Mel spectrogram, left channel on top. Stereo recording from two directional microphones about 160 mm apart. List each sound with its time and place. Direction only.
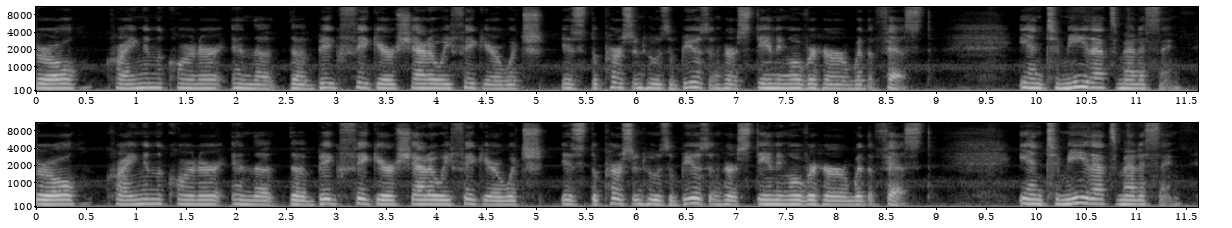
0.0 s a sound: 30° right (ahead or behind)
0.8 s speech: 35° right (ahead or behind)
9.8 s speech: 35° right (ahead or behind)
